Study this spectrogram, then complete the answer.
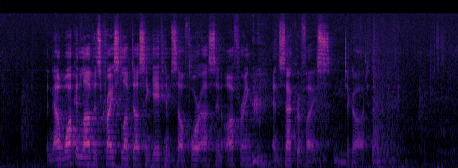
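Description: An elderly man speaks calmly through a microphone in a large echoing room.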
